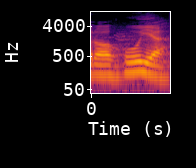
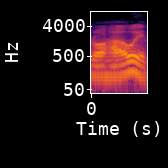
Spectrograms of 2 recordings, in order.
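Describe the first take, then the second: First: The name ends with an 'uyah' sound. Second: The name ends with a 'wayh' sound. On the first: This is how hadith scholars say it. "para ahli hadis mereka tidak suka nyebut Rohawe tapi Rohuyah" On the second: This is how language scholars say it. "kalau para ahli bahasa nyebut Rohawe"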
